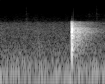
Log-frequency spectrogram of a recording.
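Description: A single sharp face-palm slap, one short crisp crack that fades quickly, against near silence.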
